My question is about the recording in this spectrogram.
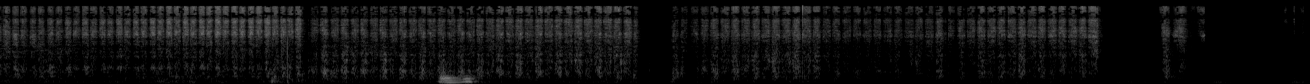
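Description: A coarse human nail file rasps quickly back and forth across a dog's claws, a fast, steady scraping. It pauses briefly about six and a half seconds in and stops about eleven seconds in, followed by a couple of short strokes.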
